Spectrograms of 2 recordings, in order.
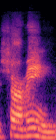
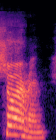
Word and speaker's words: Sharmin: charmin oh are you i think i pronounced it charmaine but it's charmin let me ask you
